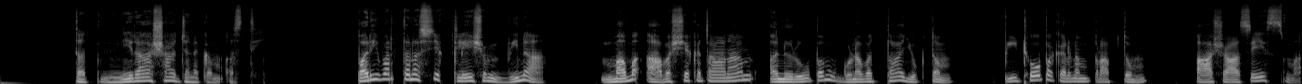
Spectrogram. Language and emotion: Sanskrit, sad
